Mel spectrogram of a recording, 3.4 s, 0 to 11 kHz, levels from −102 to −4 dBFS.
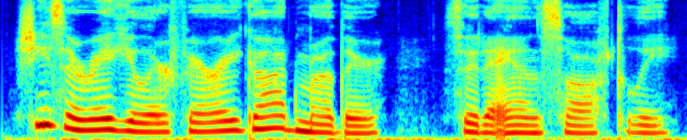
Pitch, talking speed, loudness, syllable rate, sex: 220 Hz, 140 wpm, -16 LUFS, 5.0 syllables/s, female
